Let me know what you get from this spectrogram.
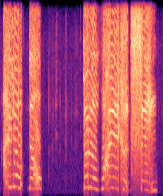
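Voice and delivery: high, tearful, near shouting; distraught Pinkie. A narrator's reading. Pinkie breaks down over her failed party, high and crying. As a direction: cry it out in a high pony voice.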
